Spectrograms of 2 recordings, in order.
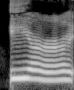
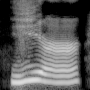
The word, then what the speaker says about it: year: But when I sang songs in English, few people came to me like after each performance, "Hey, Aiko, it's not ear, it's year. It's not hurt, it's heart."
